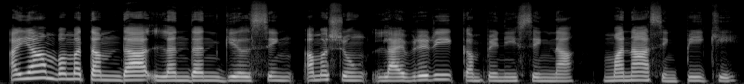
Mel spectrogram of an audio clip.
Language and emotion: Manipuri, neutral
